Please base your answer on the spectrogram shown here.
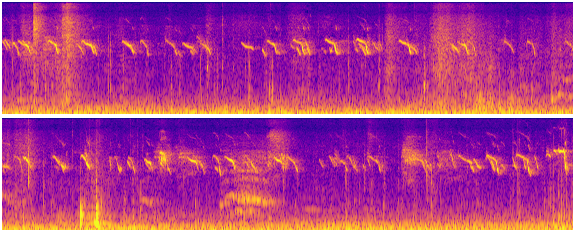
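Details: Chicks keep up a dense chorus of sharp, descending peeps, several per second, with a few louder knocks and thumps now and then. A low hum runs underneath throughout.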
